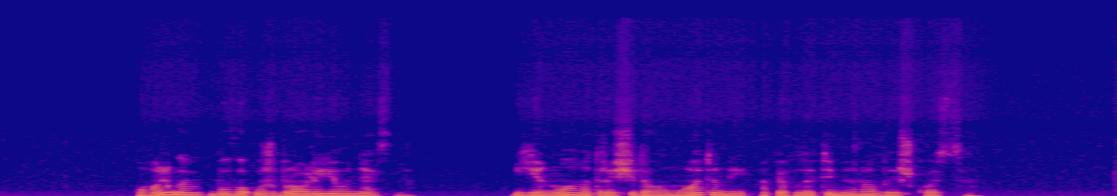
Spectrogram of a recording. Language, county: Lithuanian, Vilnius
